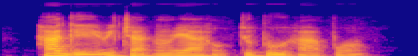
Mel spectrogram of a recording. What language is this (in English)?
Igbo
